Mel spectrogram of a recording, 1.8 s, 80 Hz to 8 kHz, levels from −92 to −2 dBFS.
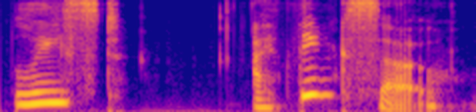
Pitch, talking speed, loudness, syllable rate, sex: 285 Hz, 170 wpm, -20 LUFS, 4.1 syllables/s, female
